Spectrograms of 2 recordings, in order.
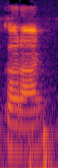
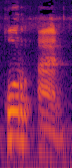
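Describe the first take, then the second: First: The first vowel is an o sound. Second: The first vowel is a u sound. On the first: This is the usual Russian form of the word. The speaker calls it wrong. "не Коран" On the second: This is the form closer to the original Arabic. The speaker calls it right.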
